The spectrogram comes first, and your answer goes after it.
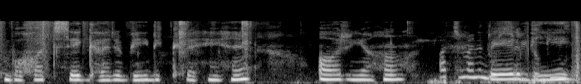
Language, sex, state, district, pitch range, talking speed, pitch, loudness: Hindi, female, Himachal Pradesh, Shimla, 205-230 Hz, 115 wpm, 215 Hz, -15 LUFS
